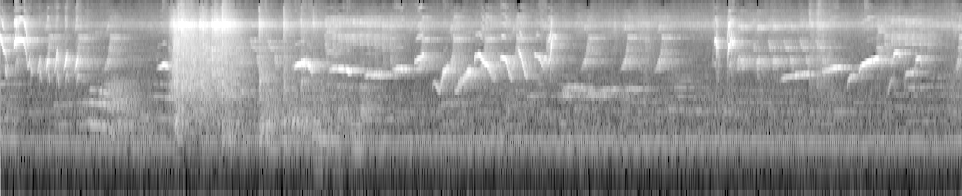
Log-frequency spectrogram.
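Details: Soft song of a white-rumped shama meant to provoke a rival, opening with a burst of noise, then rising whistles, rapid clicks and repeated chirped phrases, low hum behind.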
